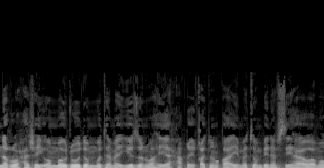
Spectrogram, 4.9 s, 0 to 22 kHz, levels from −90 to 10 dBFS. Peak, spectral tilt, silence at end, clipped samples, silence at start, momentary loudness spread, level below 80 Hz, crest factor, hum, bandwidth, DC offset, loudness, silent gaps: -8 dBFS; -8 dB/octave; 0 s; under 0.1%; 0 s; 7 LU; -52 dBFS; 16 dB; none; 11 kHz; under 0.1%; -23 LUFS; none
